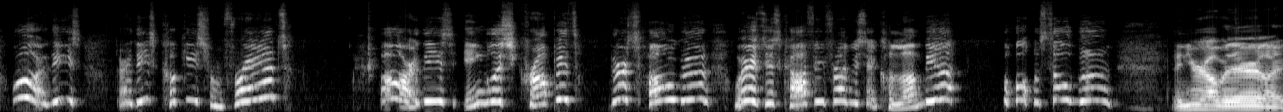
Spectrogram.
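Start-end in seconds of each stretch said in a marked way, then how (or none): 0.1-11.1 very high, giddy, excited gushing. Imitating a mom drinking coffee and eating at a rich lady's house: imitating an excited, gushing mom. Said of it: "your mom's all excited".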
